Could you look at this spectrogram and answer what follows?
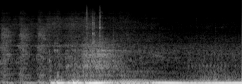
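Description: A 1991 Vauxhall Nova GSi 1.6 8V is cold-started after sitting with an empty tank: a brief crank catches and the engine fires into a loud, close, steady idle.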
